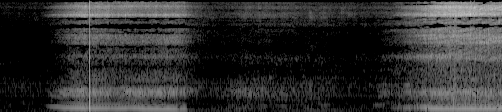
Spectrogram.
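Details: A father (adult man) snoring like a tiger: loud, deep rumbling snores on each breath with quiet pauses between. Heavy snoring.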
